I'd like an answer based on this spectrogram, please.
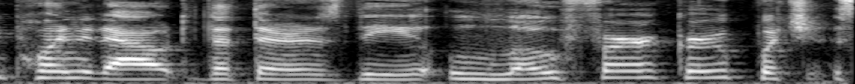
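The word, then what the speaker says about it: Laufer: we have somebody pointed out that there's the loafer group which is spelt laugher but according to Grimm wiki is pronounced loafer which I believe is actually the resistance is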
